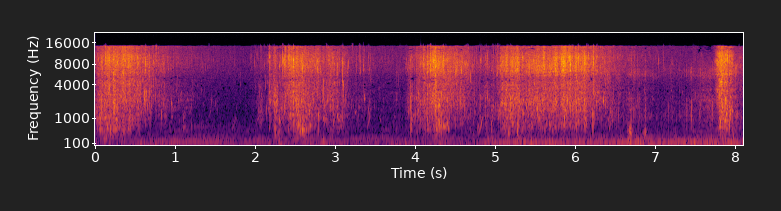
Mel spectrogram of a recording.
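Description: A swimming dog splashing and sloshing the water as it ducks its head under, in repeated surges every second or two, over a steady low hum.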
